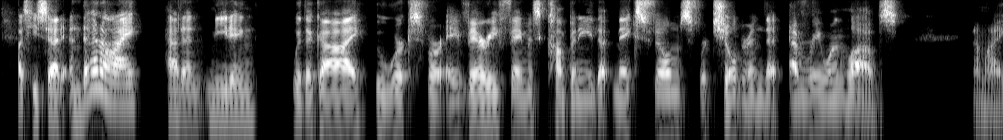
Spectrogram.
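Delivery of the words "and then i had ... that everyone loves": ordinary delivery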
